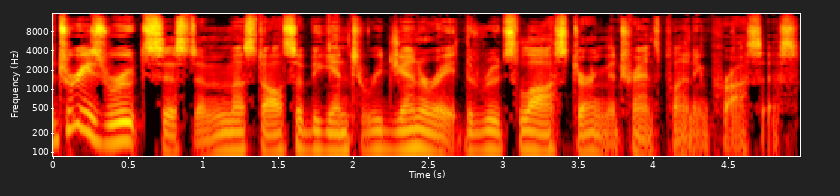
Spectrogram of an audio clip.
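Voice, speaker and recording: A man talks at a fairly quick pace with a fairly low pitch. His tone is bright and sharp. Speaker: arborist narrator. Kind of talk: noir detective narration, first-person storytelling. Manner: measured storyteller pacing.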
